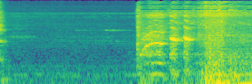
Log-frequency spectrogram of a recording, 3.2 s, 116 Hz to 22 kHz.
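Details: Freshly rebuilt Honda D16zc engine, first start after a 175 psi compression test; it cranks quickly and catches cleanly into a smooth, steady idle with no knocks, and the oil light goes off promptly.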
